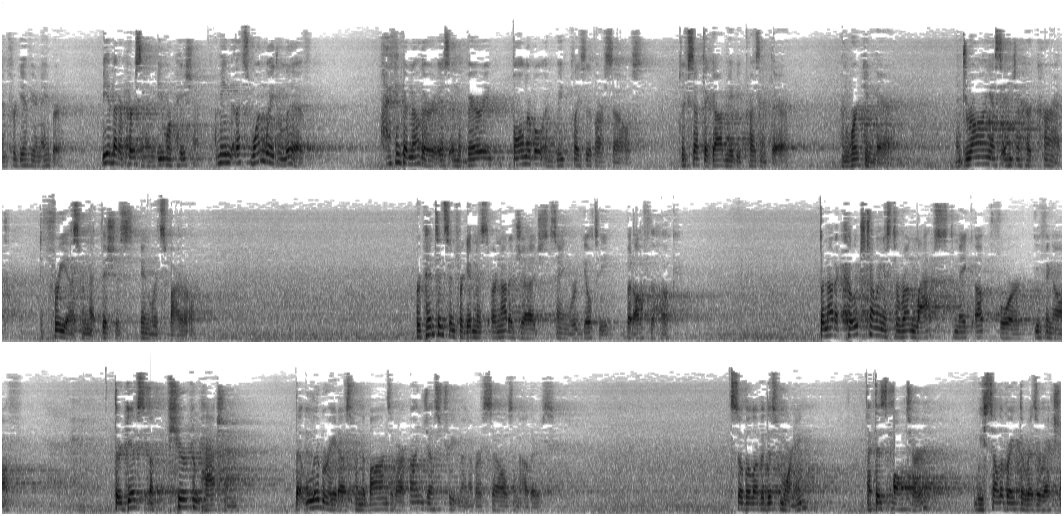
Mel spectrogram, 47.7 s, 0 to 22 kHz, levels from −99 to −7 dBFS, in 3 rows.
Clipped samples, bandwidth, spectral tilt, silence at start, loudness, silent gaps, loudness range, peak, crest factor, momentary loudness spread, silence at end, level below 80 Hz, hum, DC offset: under 0.1%; 12 kHz; -3.5 dB/octave; 0 s; -20 LUFS; none; 7 LU; 0 dBFS; 22 dB; 20 LU; 0 s; -56 dBFS; none; under 0.1%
